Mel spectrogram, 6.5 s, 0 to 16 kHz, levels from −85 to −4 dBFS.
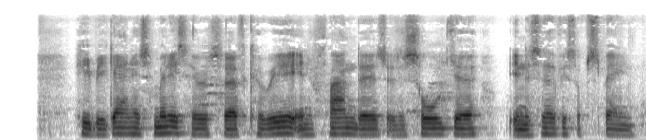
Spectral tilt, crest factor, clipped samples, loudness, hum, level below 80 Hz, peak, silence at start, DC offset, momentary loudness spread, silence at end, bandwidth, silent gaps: -4.5 dB/octave; 18 dB; under 0.1%; -22 LUFS; none; -58 dBFS; -4 dBFS; 0.4 s; under 0.1%; 7 LU; 0.1 s; 11.5 kHz; none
